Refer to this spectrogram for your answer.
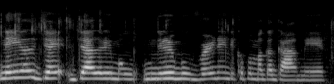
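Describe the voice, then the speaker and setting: A woman talks fairly slowly in a high pitch, with ordinary pitch variation. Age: 20s. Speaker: beauty vlogger. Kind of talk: casual unboxing vlog. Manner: animated.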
